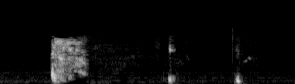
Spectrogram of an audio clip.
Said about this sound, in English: Having the chokes.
